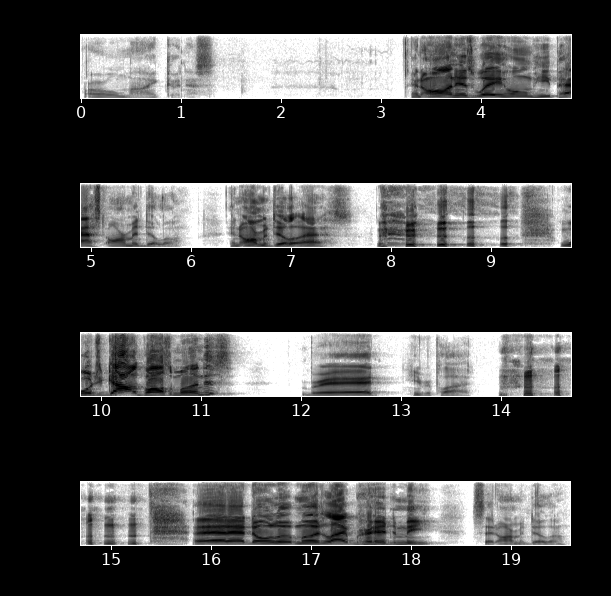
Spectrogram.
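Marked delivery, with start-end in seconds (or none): 0.1-1.3 whispered aside. Real, not acted. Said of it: "narrator's aside". 7.7-18.3 lightly Southern drawling armadillo, chuckling; a slow Southern drawl with a laugh. Acted. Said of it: "if it's an armadillo, it's gotta be Southern".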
